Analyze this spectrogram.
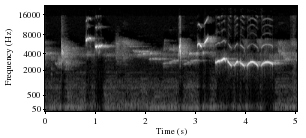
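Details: Caged mountain tailorbird from Purworejo, Central Java, singing in the flute-like 'nyuling' style to call a female: high thin whistled notes, then a wavering, rolling trill near the end, over a steady low hum.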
